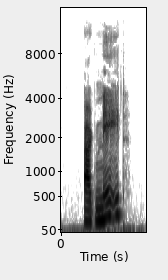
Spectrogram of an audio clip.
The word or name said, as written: agnat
